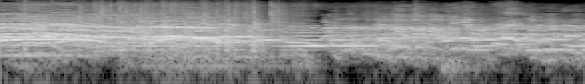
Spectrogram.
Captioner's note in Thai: ปรบมือ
